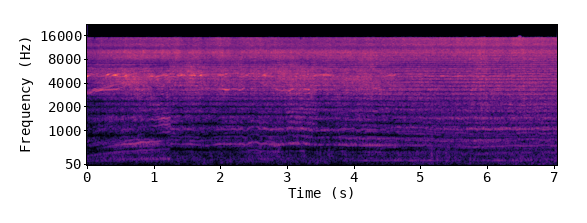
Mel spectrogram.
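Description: A drone's propellers buzz and whine steadily overhead.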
